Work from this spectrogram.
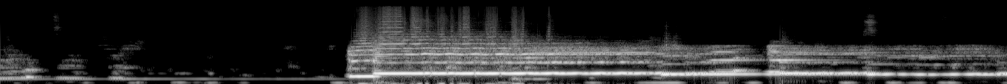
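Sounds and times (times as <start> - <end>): pipe horn blowing steady note: 3.4 - 10.0.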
